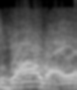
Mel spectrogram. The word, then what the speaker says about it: Yahweh: Now, you know the word in Hebrew for the Lord, the special word, we pronounce Yahweh, and it's tricky because they didn't pronounce it at all, but it means, you know, the Lord, personally the Lord.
